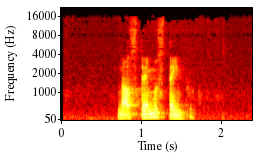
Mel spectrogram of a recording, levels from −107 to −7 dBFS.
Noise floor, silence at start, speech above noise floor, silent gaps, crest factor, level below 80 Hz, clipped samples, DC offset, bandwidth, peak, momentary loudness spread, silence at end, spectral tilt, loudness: -58 dBFS; 0.7 s; 40 dB; none; 20 dB; -56 dBFS; under 0.1%; under 0.1%; 16 kHz; -2 dBFS; 8 LU; 0.75 s; -7.5 dB/octave; -19 LUFS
